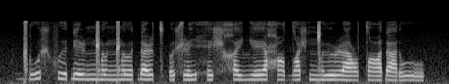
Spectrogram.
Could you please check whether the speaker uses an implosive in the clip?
yes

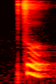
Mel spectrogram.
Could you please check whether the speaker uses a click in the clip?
no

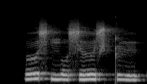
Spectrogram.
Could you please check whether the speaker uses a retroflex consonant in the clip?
yes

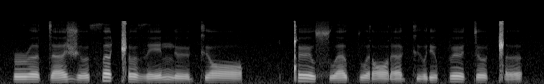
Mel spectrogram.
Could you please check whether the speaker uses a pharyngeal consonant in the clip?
no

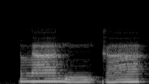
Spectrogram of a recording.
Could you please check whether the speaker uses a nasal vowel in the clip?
yes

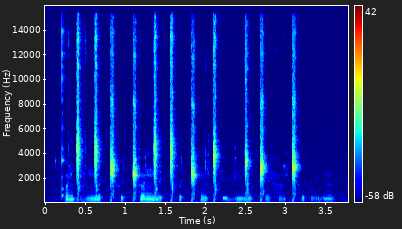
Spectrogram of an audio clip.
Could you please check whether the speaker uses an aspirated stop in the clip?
yes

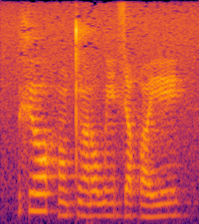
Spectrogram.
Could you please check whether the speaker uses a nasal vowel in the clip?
yes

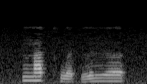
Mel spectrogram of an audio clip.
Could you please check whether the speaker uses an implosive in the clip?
no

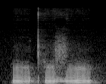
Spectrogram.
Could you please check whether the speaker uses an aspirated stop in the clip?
yes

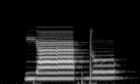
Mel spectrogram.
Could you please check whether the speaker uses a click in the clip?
no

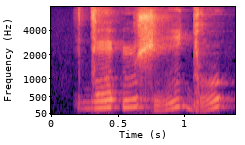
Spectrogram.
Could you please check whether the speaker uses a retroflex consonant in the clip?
no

